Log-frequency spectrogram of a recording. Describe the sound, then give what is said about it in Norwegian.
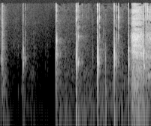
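A voice tries to imitate an alien-like clicking sound with the mouth: about eight sharp, wet clicks spaced irregularly, ending in a longer, hissy burst of breathy noise. “Nå skal jeg prøve å gjøre det.”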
